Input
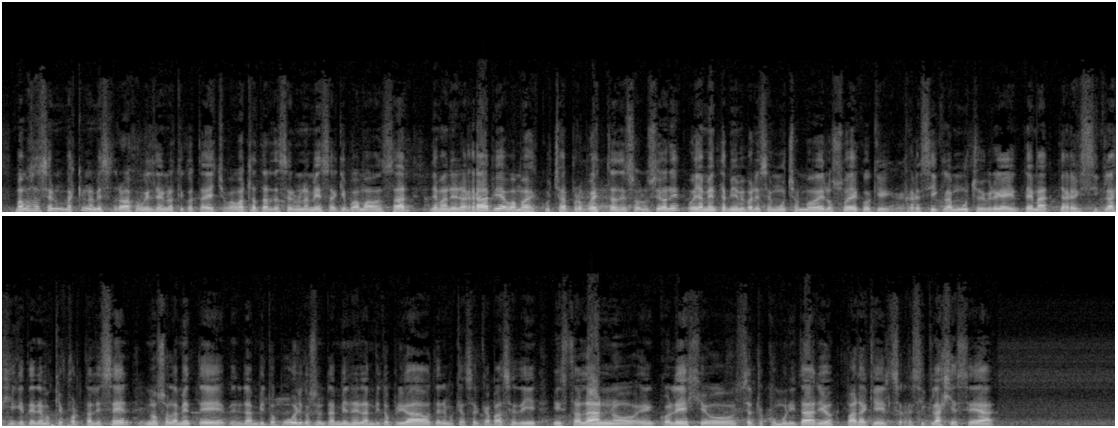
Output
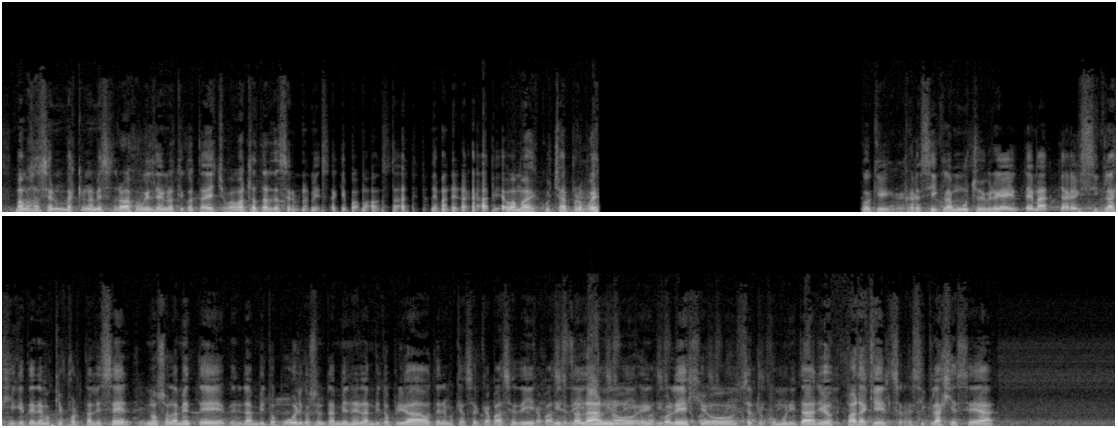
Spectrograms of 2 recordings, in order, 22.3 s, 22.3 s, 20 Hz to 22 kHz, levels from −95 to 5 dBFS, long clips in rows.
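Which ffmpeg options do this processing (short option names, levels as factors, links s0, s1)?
-filter_complex "[0:a]asplit=3[s0][s1][s2];[s0]afade=t=out:st=2.87:d=0.02[s3];[s1]aeval=exprs='val(0)*pow(10,-32*if(lt(mod(10*n/s,1),2*abs(10)/1000),1-mod(10*n/s,1)/(2*abs(10)/1000),(mod(10*n/s,1)-2*abs(10)/1000)/(1-2*abs(10)/1000))/20)':c=same,afade=t=in:st=2.87:d=0.02,afade=t=out:st=5.03:d=0.02[s4];[s2]afade=t=in:st=5.03:d=0.02[s5];[s3][s4][s5]amix=inputs=3:normalize=0,asettb=1/sr,asplit=3[s6][s7][s8];[s6]atrim=end=9.984[s9];[s7]atrim=start=9.98:end=10.76,asetpts=PTS-STARTPTS,afade=t=in:d=0.004:c=qsin,afade=t=out:st=0.776:d=0.004:c=qsin,highpass=310,lowpass=6400[s10];[s8]atrim=start=10.756[s11];[s9][s10]acrossfade=d=0.004:c1=hsin:c2=qsin[s12];[s12][s11]acrossfade=d=0.004:c1=qsin:c2=hsin,asplit=2[s13][s14];[s14]afade=t=in:st=15.86:d=0.01,afade=t=out:st=16.8:d=0.01,aecho=0:1:510|1020|1530|2040|2550|3060|3570|4080|4590|5100|5610|6120:0.668344|0.467841|0.327489|0.229242|0.160469|0.112329|0.07863|0.055041|0.0385287|0.0269701|0.0188791|0.0132153[s15];[s13][s15]amix=inputs=2:normalize=0,asettb=1/sr,asplit=3[s16][s17][s18];[s16]atrim=end=19.354[s19];[s17]atrim=start=19.35:end=19.93,asetpts=PTS-STARTPTS,afade=t=in:d=0.004:c=qsin,afade=t=out:st=0.576:d=0.004:c=qsin,highshelf=f=3100:g=11[s20];[s18]atrim=start=19.926[s21];[s19][s20]acrossfade=d=0.004:c1=hsin:c2=qsin[s22];[s22][s21]acrossfade=d=0.004:c1=qsin:c2=hsin,asplit=3[s23][s24][s25];[s23]atrim=end=5.97,asetpts=PTS-STARTPTS,afade=t=out:st=5.966:d=0.004:c=hsin[s26];[s24]atrim=start=5.97:end=8.59,asetpts=PTS-STARTPTS,volume=0[s27];[s25]atrim=start=8.59,asetpts=PTS-STARTPTS,afade=t=in:d=0.004:c=hsin[s28];[s26][s27][s28]concat=n=3:v=0:a=1"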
